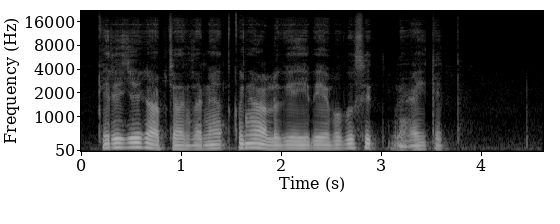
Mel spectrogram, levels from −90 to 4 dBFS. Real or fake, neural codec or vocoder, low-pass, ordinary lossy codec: fake; codec, 44.1 kHz, 3.4 kbps, Pupu-Codec; none; none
